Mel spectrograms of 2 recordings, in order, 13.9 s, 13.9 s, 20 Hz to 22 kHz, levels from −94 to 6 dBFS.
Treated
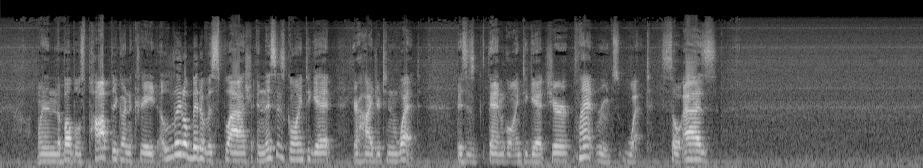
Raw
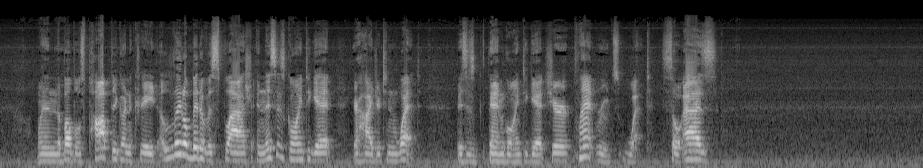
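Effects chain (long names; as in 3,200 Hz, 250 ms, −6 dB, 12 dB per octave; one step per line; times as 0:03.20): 0:02.53–0:03.06: high-frequency loss of the air 56 metres
0:06.97–0:07.75: high-pass filter 170 Hz → 490 Hz 6 dB per octave
one half of a high-frequency compander encoder only
level +4.5 dB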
